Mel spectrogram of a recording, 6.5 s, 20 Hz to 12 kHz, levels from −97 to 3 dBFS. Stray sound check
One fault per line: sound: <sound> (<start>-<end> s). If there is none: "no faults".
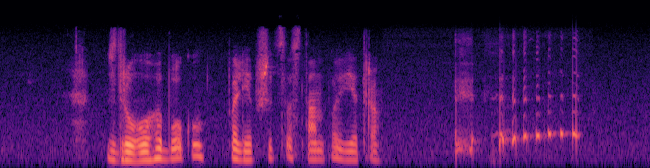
sound: laugh (4.5-5.8 s)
